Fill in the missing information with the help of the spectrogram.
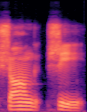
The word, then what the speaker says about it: Shang-Chi: Yeah, Shang-Chi is the pronunciation, not Shang-Chi, turns out.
